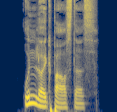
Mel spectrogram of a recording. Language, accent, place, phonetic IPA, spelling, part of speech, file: German, Germany, Berlin, [ˈʊnˌlɔɪ̯kbaːɐ̯stəs], unleugbarstes, adjective, De-unleugbarstes.ogg
- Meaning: strong/mixed nominative/accusative neuter singular superlative degree of unleugbar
